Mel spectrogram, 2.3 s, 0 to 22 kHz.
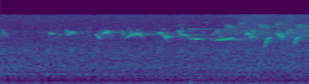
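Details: Tree swallows tending their nest near a heron rookery in southeastern Wisconsin in June 2012 give a quick jumble of liquid, high chirps and twitters, several overlapping in a steady stream, over a low rumble.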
